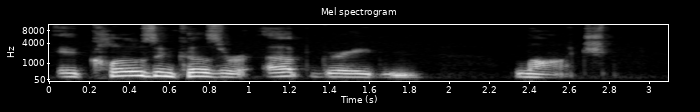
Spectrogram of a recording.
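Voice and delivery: put-on Southern American accent, performed for show. Announcing the program's closing, say it in a put-on southern accent. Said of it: "I should say this in my southern accent".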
